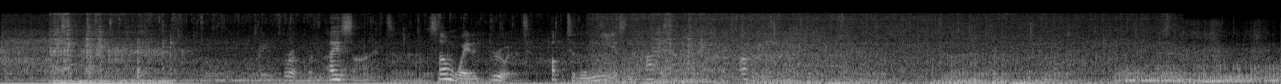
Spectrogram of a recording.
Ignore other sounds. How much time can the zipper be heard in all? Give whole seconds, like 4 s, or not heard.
2 s.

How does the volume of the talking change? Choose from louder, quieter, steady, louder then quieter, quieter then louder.
quieter.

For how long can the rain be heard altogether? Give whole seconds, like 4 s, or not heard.
13 s.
